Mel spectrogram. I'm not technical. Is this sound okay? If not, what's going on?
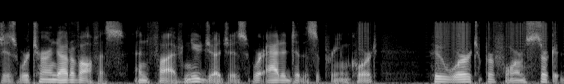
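No. From 3.56 s to the end, there's a filter restarted on every block: it forgets its state every 128 samples, adding a buzz, about 345 ticks per second, under the speech.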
